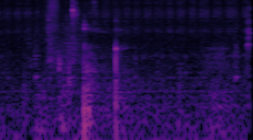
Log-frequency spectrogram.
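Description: A pencil sketches and shades on paper, faint close scratchy strokes with a few sharper taps, quiet and unaccompanied by talk.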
